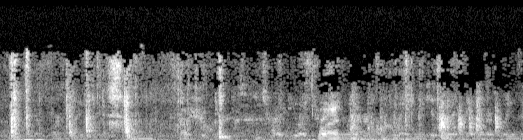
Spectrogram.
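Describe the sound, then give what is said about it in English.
A door is handled, pushed and propped open during a meeting in open session, giving several sharp clunks and thumps, with indistinct voices murmuring in the room throughout. “if you'll prop that door open for us.”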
